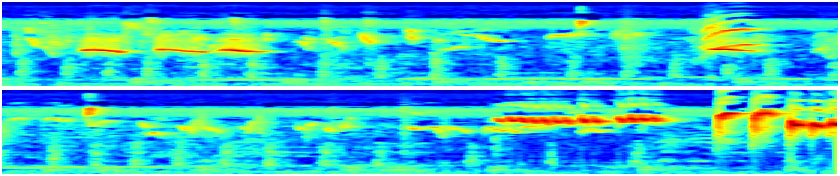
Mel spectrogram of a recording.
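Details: Forest white-rumped shama from Lampung in nembak cililin song: varied clear whistles and slurred rising notes in separate phrases, ending in loud high rapid chattering bursts, with a low steady hum underneath.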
